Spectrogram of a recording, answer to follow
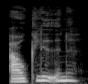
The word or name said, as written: afglidende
